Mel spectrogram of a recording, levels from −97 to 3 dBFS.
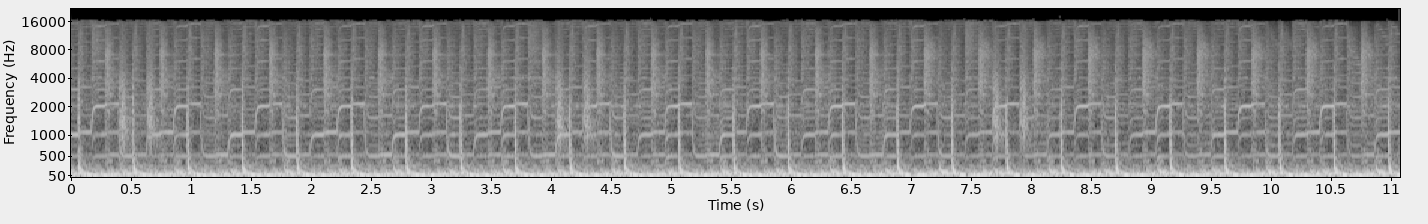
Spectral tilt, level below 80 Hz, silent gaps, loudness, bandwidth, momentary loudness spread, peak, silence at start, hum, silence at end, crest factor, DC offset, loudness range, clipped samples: -4.5 dB/octave; -18 dBFS; none; -16 LUFS; 17 kHz; 1 LU; -6 dBFS; 0 s; none; 0 s; 8 dB; under 0.1%; 0 LU; under 0.1%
